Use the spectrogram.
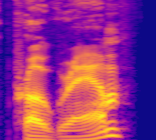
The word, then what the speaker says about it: program: Throughout the Verbal Advantage program, have you noticed how I've been pronouncing the word program? Many speakers today slur the gram and say program. Current dictionaries now countenance this slurred pronunciation, so I can't say categorically that it's wrong, but I can state my dogmatic opinion.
